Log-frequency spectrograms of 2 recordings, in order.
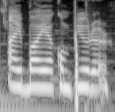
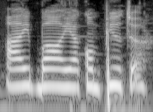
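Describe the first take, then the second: First: The T in computer sounds like a soft R. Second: The T in computer is a hard T. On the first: "American English in some cases sound like an R" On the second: "British English pronounces it as a hard T"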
